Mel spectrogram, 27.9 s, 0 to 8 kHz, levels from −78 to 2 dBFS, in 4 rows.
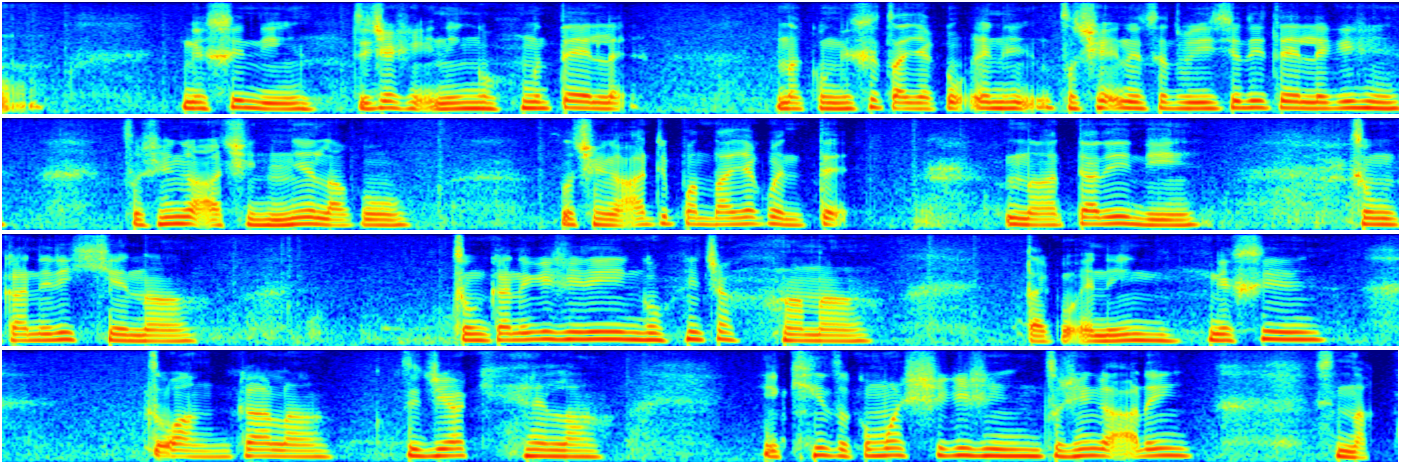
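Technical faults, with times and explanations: Throughout: gain pumping. The faint room noise sits about 41 dB under the speech, while the level swings by roughly 15 dB, pulling loud and soft parts closer together. The likely cause is input gain set far too high, with a fast limiter pulling it down on each loud sound. On the waveform, peaks look flattened. On a spectrogram, content stops at 8 kHz.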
